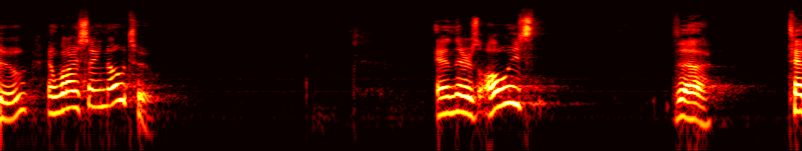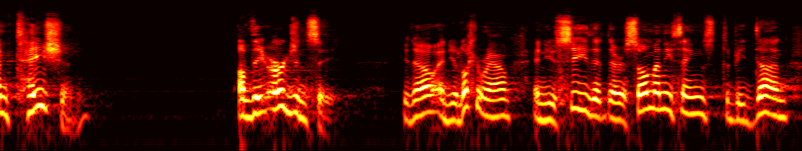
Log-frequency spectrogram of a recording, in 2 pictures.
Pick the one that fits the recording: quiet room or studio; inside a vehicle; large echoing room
large echoing room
